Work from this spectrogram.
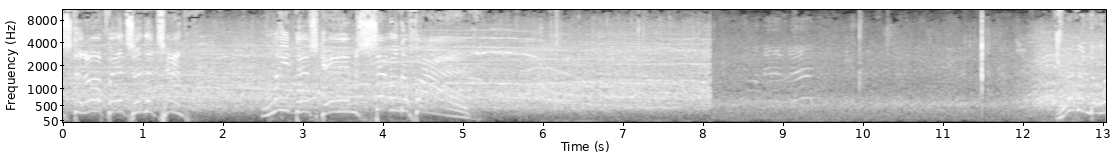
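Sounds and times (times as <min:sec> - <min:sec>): ballpark crowd noise: 0:00.0 - 0:13.0.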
